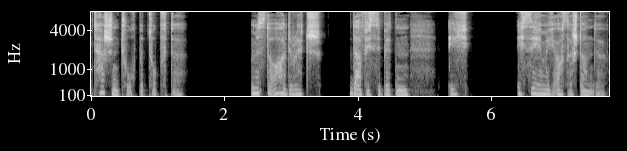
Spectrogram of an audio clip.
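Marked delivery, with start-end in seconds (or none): 2.4-7.7 hoarse, half-whispered, fighting back tears. A narrator's reading. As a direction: she can barely get the words out. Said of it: "sagte sie mit heiserer Stimme".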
